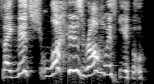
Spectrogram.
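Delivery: loud, high, incredulous "what is wrong with you"; exasperated outburst. Real, not acted. Vlogger scolding lazy tourists, loud and incredulous. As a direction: call her out in disbelief.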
